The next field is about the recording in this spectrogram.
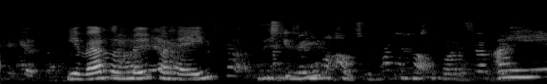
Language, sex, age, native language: Icelandic, male, 10, Icelandic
